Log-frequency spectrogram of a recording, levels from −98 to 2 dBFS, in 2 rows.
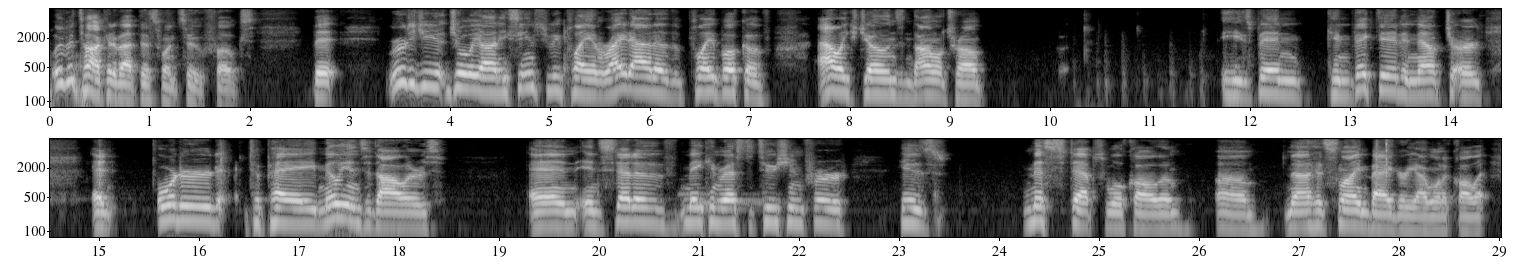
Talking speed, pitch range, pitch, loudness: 125 wpm, 130-165 Hz, 150 Hz, -22 LUFS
